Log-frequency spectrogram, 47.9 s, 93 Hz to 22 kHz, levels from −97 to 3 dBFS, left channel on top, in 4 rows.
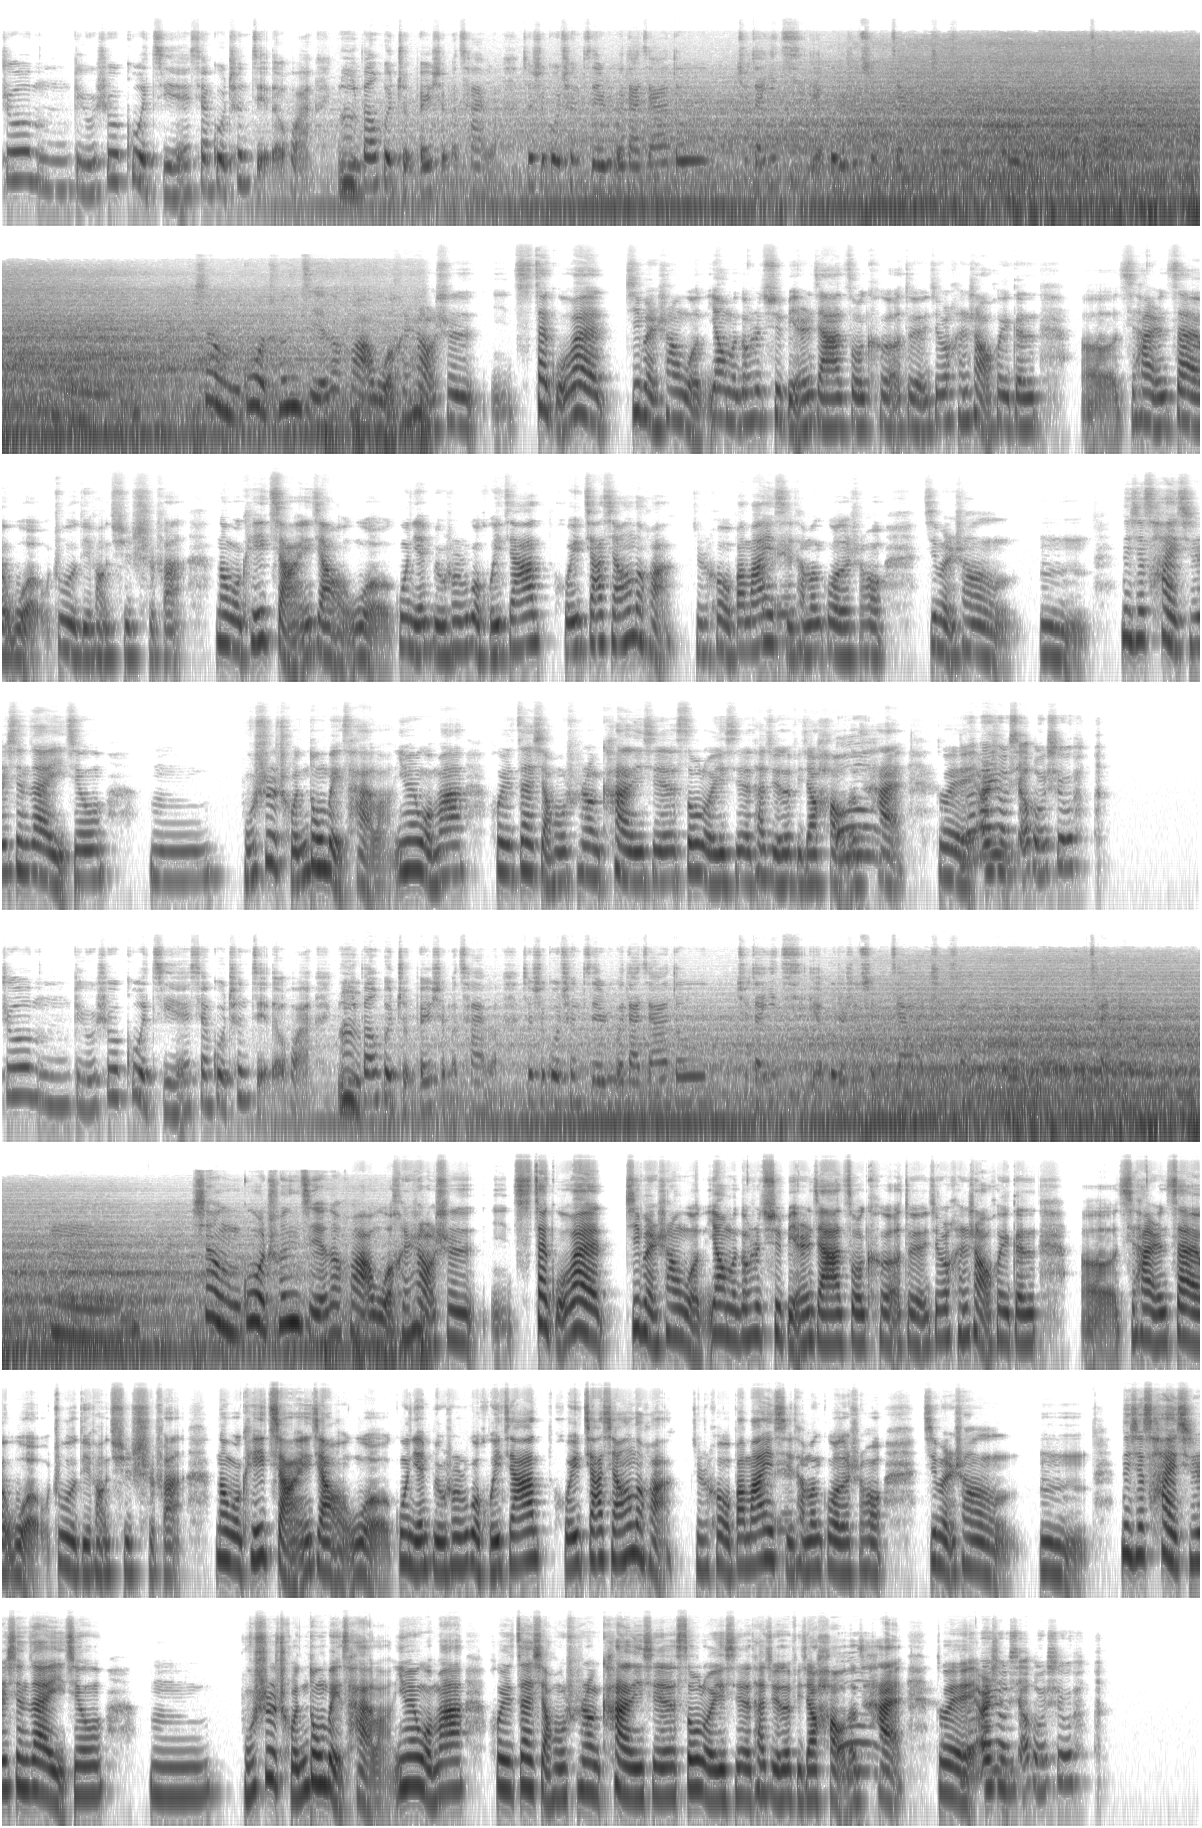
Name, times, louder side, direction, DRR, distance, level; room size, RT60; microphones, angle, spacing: voice 1, 0.0-7.1 7.4-11.5 31.6-31.9 44.3-44.8 45.5-46.9, equal, 5° right, 0.7 m, -34 dB
sound 1, 2.8-16.2, equal, 30° left, 1.1 m, -32 dB
voice 2, 12.4-13.4 13.9-29.3 29.6-34.0 34.3-34.8 35.2-37.2 37.4-46.1, right 7 dB, 60° right, 0.4 m, -25 dB
8.0 x 5.0 x 2.9 m
head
